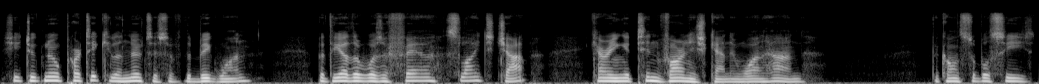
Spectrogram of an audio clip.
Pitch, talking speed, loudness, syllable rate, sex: 145 Hz, 160 wpm, -16 LUFS, 5.2 syllables/s, male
